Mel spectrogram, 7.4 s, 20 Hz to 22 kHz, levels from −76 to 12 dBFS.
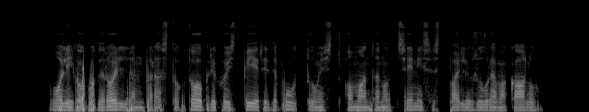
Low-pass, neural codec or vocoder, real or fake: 9.9 kHz; none; real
